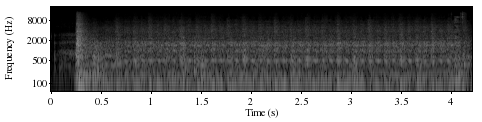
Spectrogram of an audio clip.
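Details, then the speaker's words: 1973 Ford Maverick 302 V8 with a never-working fuel gauge reading E: starter churns steadily about four seconds but the engine never fires; cranks without starting, suspected out of gas. "and of course there's nothing"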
